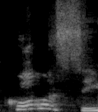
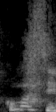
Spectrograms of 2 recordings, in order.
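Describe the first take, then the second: First: "Como assim?" shooting up high in outrage; retold indignation, pitch soaring; incredulous, high "Como assim?"; indignant. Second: "Como assim?" jumping up high in disbelief; stunned, high "Como assim?"; shocked. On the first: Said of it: "Eu saí inconformada daquele lugar". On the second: Retold or imitated. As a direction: retell the shock, pitch leaping. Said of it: "E eu chocada".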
